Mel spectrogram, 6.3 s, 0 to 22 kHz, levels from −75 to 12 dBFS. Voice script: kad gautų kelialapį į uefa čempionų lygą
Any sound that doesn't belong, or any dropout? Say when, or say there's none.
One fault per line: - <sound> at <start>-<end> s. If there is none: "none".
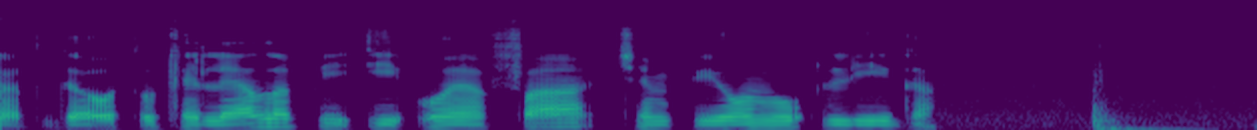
- thud at 5.5-6.1 s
